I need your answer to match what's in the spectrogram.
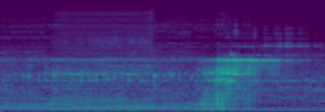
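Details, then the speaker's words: Vacuum pump on a home-made valve-seat vacuum tester sealed with an O-ring. A steady motor drone with a whine settles at maximum vacuum; with the valve closed there is no leak hiss, so the system holds. "okay oh there you go so this maximum vacuum close the valve and no leakage"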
